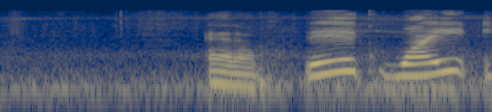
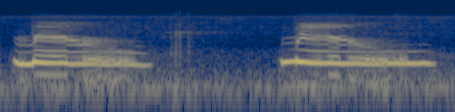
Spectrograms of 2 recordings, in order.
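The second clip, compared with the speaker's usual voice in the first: much higher, thin cat meow. A narrator's reading. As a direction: mew like a little cat. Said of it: "a tiger tomcat".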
